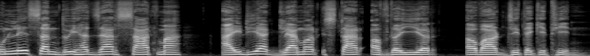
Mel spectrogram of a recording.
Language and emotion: Nepali, neutral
